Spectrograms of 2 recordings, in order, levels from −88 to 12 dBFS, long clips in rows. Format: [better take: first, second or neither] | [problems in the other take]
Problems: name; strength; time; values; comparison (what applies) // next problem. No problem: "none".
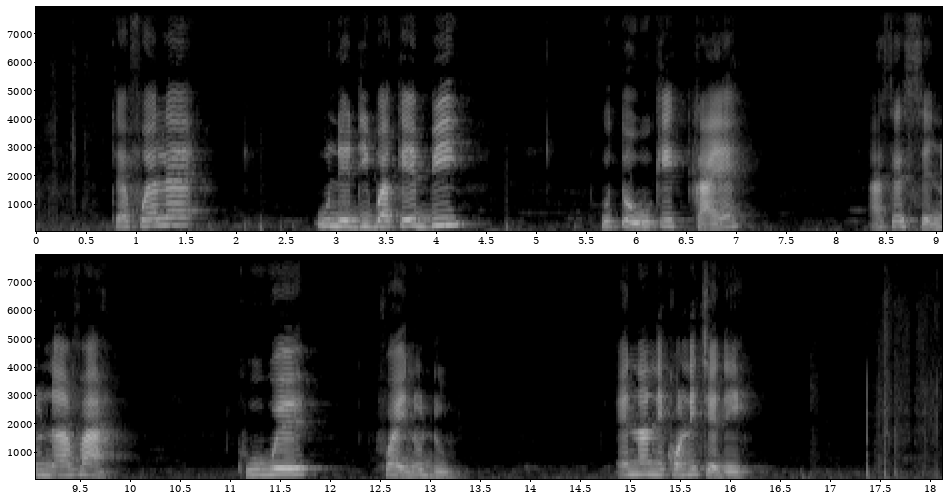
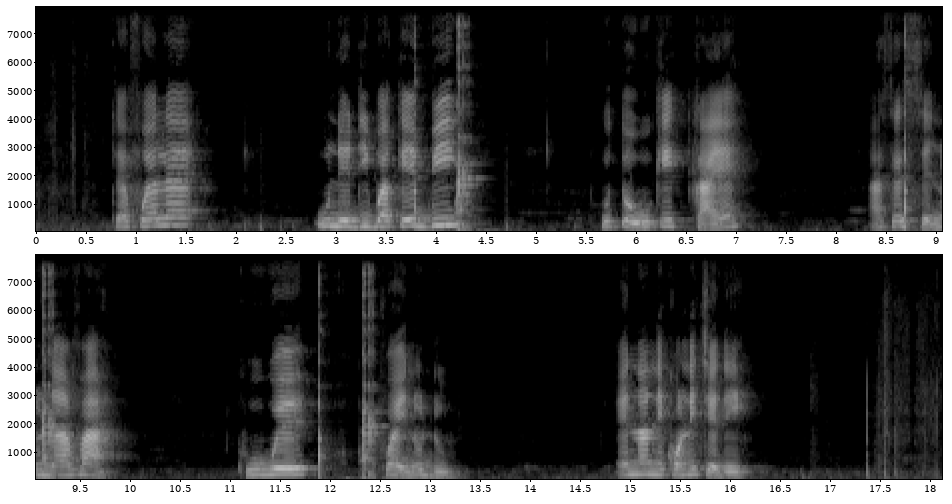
first | background sound (Dishes, pots, and pans / Chink, clink); 6 dB below the speech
